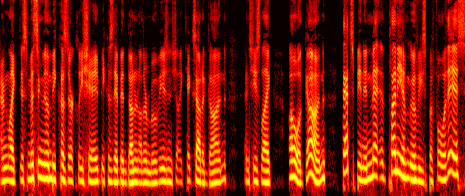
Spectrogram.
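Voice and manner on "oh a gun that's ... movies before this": slow put-on Australian accent. Retelling a movie character's line as she takes out a gun, Australian accent. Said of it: "I'm doing an Australian accent now".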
